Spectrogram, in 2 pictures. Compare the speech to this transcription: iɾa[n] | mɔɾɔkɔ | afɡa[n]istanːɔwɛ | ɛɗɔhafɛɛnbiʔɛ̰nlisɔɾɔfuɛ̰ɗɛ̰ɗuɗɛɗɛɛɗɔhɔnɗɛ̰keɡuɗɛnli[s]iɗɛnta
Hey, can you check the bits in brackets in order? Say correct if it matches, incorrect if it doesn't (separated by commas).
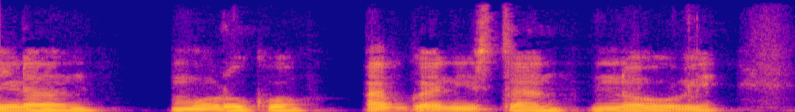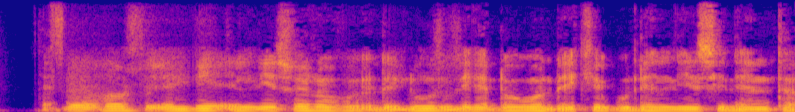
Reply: correct, correct, correct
